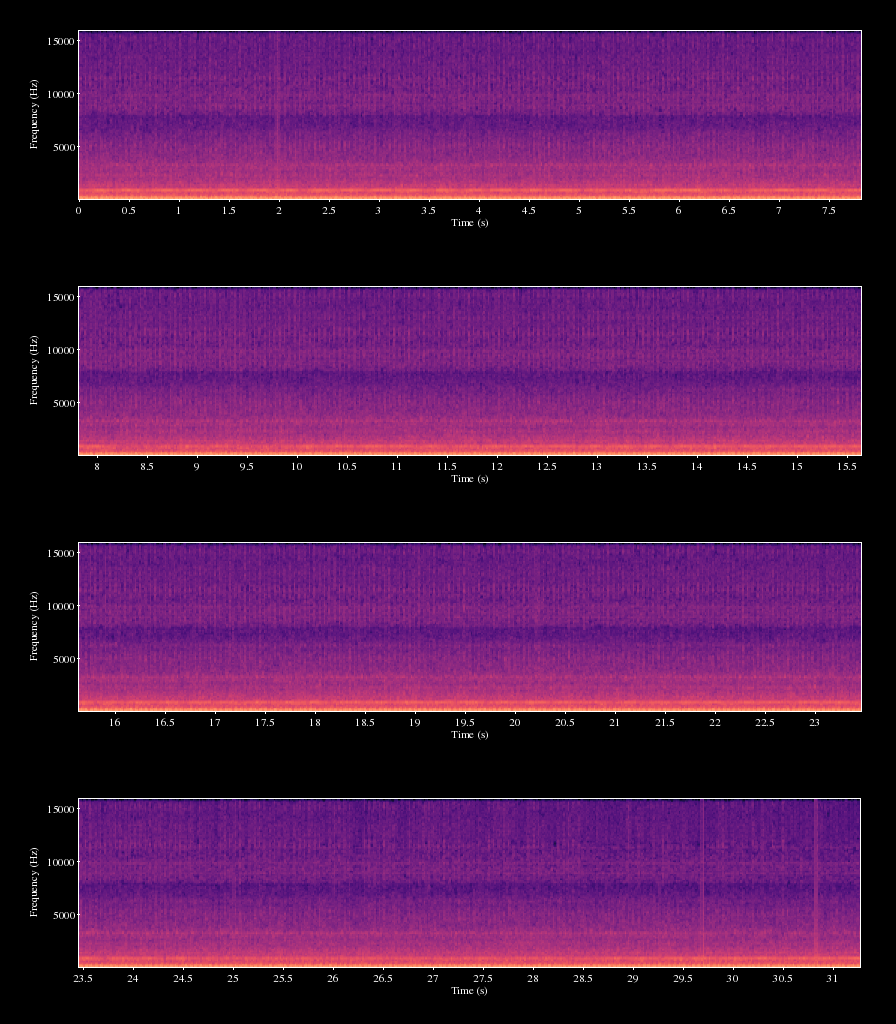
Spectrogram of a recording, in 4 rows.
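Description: Hotpoint NSWR843C front-loading washing machine spinning at a constant speed: a steady low hum with a steady whine above it.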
